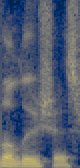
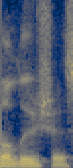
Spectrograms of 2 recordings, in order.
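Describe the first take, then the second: First: The middle consonant is an sh sound. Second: The same.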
